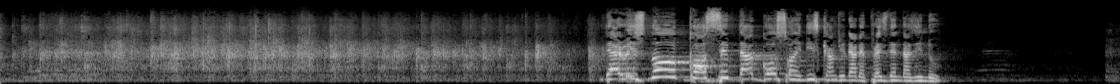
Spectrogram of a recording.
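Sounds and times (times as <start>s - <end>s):
audience clapping and applauding: 0.0s - 6.7s
speech: 6.1s - 9.5s.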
